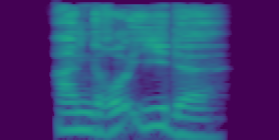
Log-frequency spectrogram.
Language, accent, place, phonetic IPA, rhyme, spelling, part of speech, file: German, Germany, Berlin, [ˌandʁoˈiːdə], -iːdə, Androide, noun, De-Androide.ogg
- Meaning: android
